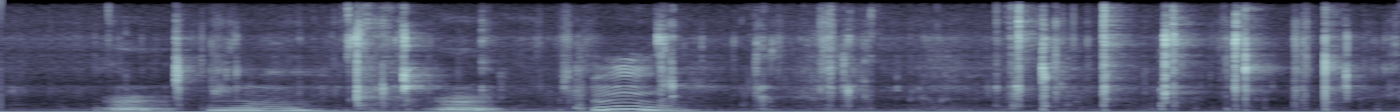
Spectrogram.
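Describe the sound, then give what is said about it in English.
Someone eats a small cooked bird with hot sauce, using cutlery: a few voiced murmurs and chewing sounds at first, then a run of sharp, quick clinks of cutlery against a plate. “A little bit of hot sauce, that little bird tastes just like chicken, son. Ooh, you gotta eat this part right here. Get up in there and get that gristle.”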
